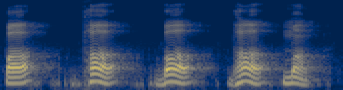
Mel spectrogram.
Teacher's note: सब आपका लिप्स से यानी कि होठों से स्पर्श करते हुए इसका उच्चारण होता है। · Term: प वर्ग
